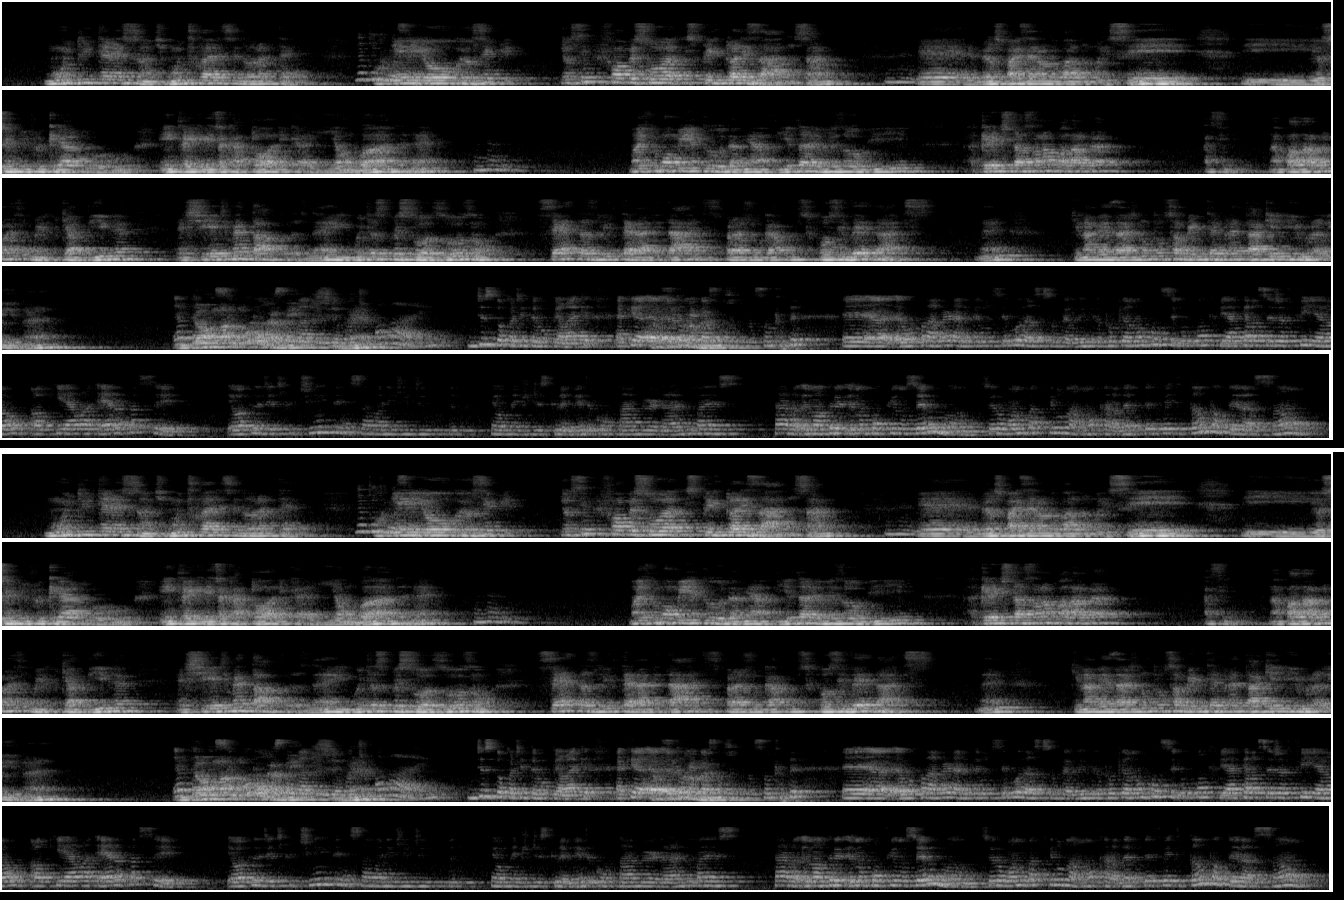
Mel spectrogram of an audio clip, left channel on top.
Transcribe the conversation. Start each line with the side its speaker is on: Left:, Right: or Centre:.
Left: Muito interessante, muito esclarecedor até,
Right: E o que
Left: porque
Right: que você
Left: eu,
Right: viu?
Left: eu sempre eu sempre fui uma pessoa espiritualizada, sabe?
Right: Uhum.
Left: É, meus pais eram do Vale do Amanhecer e eu sempre fui criado entre a Igreja Católica e a Umbanda, né?
Right: Uhum.
Left: Mas no momento da minha vida eu resolvi acreditar só na palavra assim, na palavra mais ou menos, porque a Bíblia é cheia de metáforas, né? E muitas pessoas usam certas literalidades para julgar como se fossem verdades, né?
Right: Sim,
Left: Que na verdade
Right: sim.
Left: não estão sabendo interpretar aquele livro ali, né?
Right: Eu
Left: Então,
Right: tenho uma insegurança
Left: lá no Apocalipse,
Right: da Bíblia, eu vou
Left: né?
Right: te falar, hein? Desculpa te interromper, Ela, é que, é que eu, eu
Left: Não sem
Right: também
Left: problemas,
Right: gosto muito desse assunto. <laughs> É, é, eu vou falar a verdade, eu tenho uma insegurança sobre a Bíblia porque eu não consigo confiar que ela seja fiel ao que ela era para ser. Eu acredito que tinha a intenção ali de, de- de- realmente de escrever, de contar a verdade, mas, cara, eu não acredito, eu não confio no ser humano. O ser humano com aquilo na mão, cara, deve ter feito tanta alteração,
